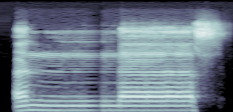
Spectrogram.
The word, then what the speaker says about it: الناس: والثالث هذه الفوائد هو تحسين لفظ الحروف وتجميلها، كتخليص حروف المد من الغنة نحو الناس، فهنا يكثر اللحن في هذه الكلمة، وأن ينطق حرف المد هنا الألف ومعه الغنة لأنه مجاور لحرف أغن.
